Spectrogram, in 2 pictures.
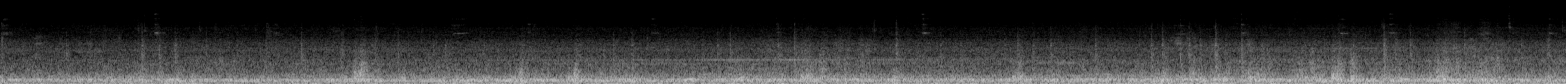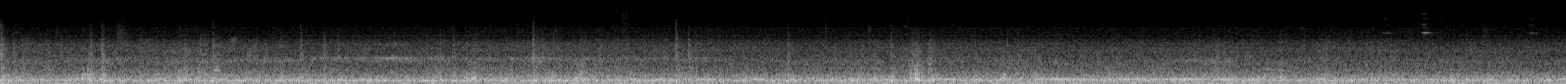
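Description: Inside a JR West 225-0 series electric train running along the line: a steady low rumble of wheels on rail, with scattered rail-joint clicks and a faint high tone that comes and goes twice.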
